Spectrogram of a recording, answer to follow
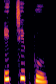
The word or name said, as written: ಇಚ್ಚಿಪ್ಪು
